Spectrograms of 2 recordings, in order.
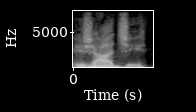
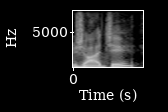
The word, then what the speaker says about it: Jade: So my name is Jade, hence the name of the podcast. But my given name is Jaji, which is also Jade. But in Portuguese, it's pronounced in a totally different way, Jaji.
